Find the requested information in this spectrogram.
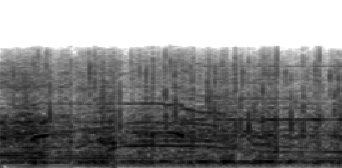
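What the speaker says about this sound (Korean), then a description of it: "다시 한번 박수 보내주시기 바랍니다" A crowd at an outdoor election rally for presidential candidate Hong Joon-pyo claps and cheers, a dense, continuous wash of applause and voices held at steady loudness, with some shouting over it.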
